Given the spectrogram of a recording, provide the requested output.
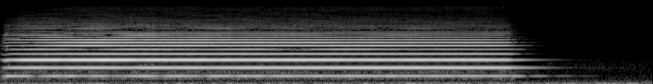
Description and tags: violin arco non vib G3
violin arco non vibrato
